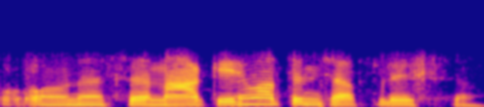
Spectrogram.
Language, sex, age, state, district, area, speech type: Telugu, female, 30-45, Andhra Pradesh, Vizianagaram, rural, conversation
